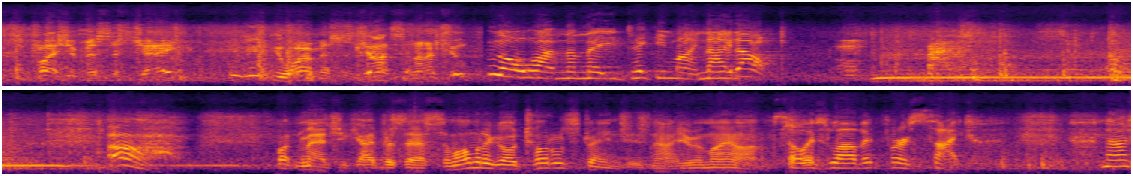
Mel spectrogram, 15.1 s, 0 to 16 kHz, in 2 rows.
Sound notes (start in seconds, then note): 5.7 Dan groaning; 8.2 Eleanor groaning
